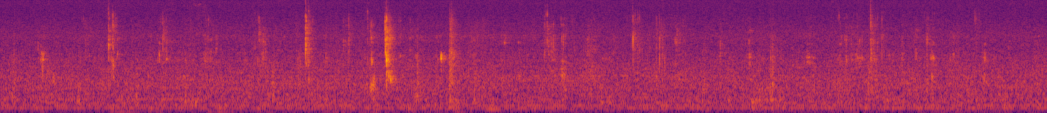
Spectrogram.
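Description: Close-miked eating sounds: wet chewing, lip-smacking and small sharp mouth clicks from people eating octopus, shrimp and rice by hand. The clicks come irregularly, with a louder cluster about four seconds in.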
